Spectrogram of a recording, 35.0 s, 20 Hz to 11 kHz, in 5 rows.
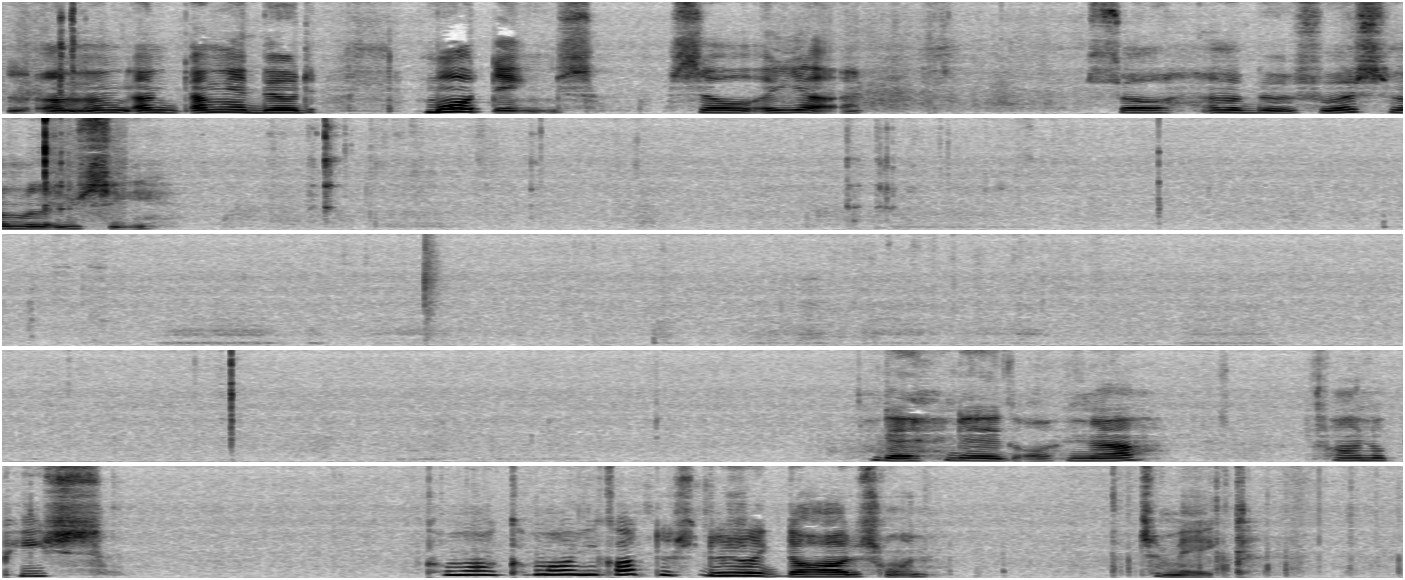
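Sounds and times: faint handling noise: 0:04.1 - 0:05.5, 0:06.8 - 0:14.8, 0:32.6 - 0:35.0.

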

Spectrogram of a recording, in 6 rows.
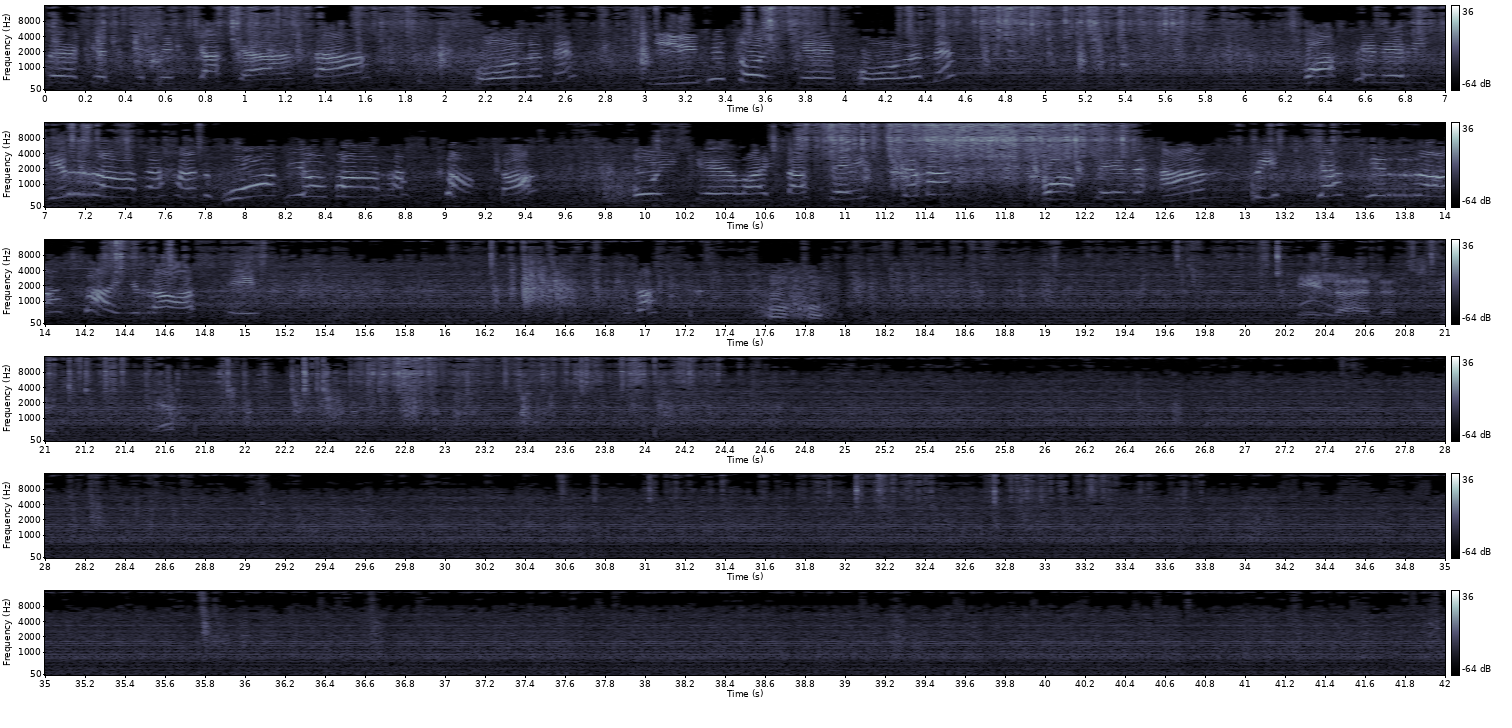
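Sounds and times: car engine hum inside cabin: 0:00.0 - 0:42.0.

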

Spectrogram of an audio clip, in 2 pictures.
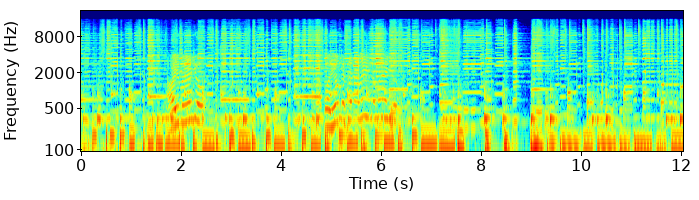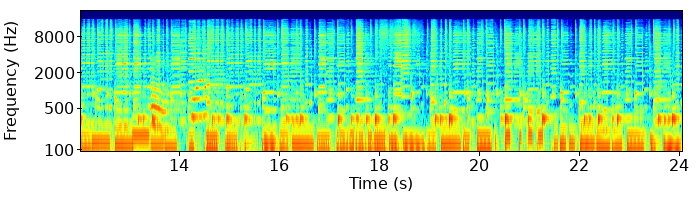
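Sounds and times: accordion: 0:00.0 - 0:24.0
band playing dance music: 0:00.0 - 0:24.0
bass and percussion beat: 0:00.0 - 0:24.0.

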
